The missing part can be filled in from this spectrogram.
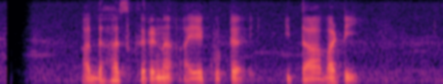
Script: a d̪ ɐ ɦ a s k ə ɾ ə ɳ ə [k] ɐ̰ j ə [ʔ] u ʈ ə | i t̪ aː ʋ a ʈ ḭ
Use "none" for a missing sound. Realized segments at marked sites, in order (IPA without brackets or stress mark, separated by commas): ʔ, k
